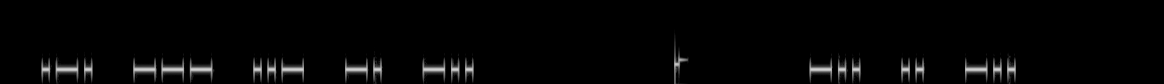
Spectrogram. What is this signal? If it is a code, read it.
Morse code, heard as a keyed tone, about 17 wpm, spaced as for 12 wpm, 700 Hz. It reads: ROUND DID
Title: 2x Character Spacing - Top 300 Words - 17wpm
